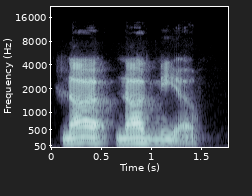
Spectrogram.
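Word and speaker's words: Nøgne Ø: It is, I pronounce it Noggin. Nogginyo? – Nogginyo? – N-O-G-N-E-O? – Nogginyo. – Nogginyo. Okay, we'll go with that. – Nogginyo. – It is a Norwegian.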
